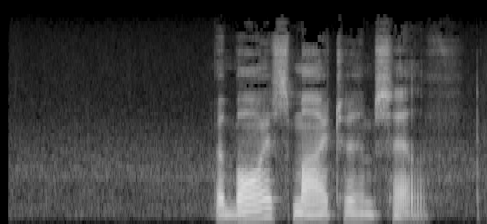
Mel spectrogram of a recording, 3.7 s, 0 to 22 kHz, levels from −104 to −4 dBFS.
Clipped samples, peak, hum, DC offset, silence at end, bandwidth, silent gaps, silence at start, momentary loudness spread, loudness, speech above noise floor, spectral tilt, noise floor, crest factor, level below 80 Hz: under 0.1%; -6 dBFS; none; under 0.1%; 0.45 s; 15 kHz; none; 1.6 s; 10 LU; -26 LUFS; 36 dB; -4 dB/octave; -61 dBFS; 22 dB; -76 dBFS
